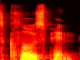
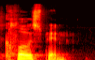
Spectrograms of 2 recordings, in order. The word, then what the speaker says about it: clothespin: Notice this word looks difficult to pronounce, but it's not too bad. It's clothespin. So you don't have to say the th as a the sound. It's just clothespin.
